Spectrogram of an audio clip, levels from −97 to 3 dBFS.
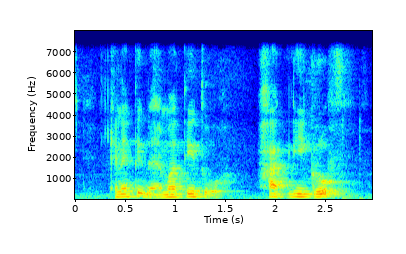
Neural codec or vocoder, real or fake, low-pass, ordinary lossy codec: none; real; 7.2 kHz; none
